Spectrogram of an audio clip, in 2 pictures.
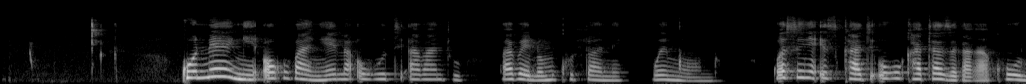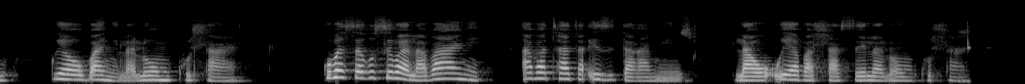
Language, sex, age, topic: North Ndebele, male, 36-49, health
